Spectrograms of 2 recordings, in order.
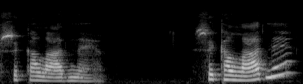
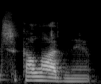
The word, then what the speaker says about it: шоколадное: at the end of ШОКОЛАДНОЕ /shakaladnaye/. Let's spell the word ШОКОЛАДНОЕ /shakaladnaye/. The first sound is /sh/; then goes O /o/, it's unstressed and is pronounced as /a/.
